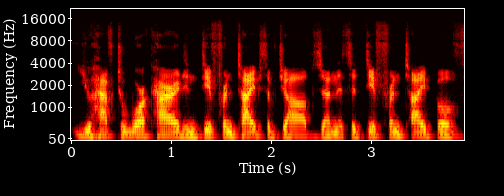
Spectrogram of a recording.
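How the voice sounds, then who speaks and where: A man hosts an interview with a bright, forceful voice. He speaks conversationally and closes his points with tag questions. The sound is close and dry, with no room. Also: medium pitch, steady tone, a little fast, no room sound. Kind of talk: casual interview chat.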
